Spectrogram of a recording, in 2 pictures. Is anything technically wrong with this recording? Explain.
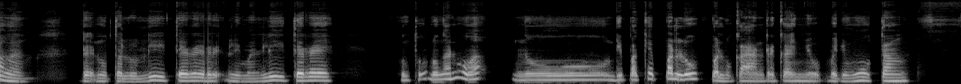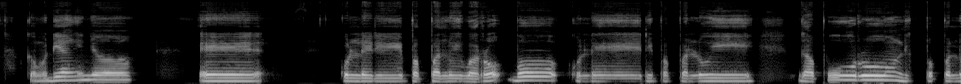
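Yes. At 2.04 to 2.12 s, chunks out of order: a 40 ms block arrives one chunk late, swapping places, so the speech briefly jumbles across three hard joins.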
